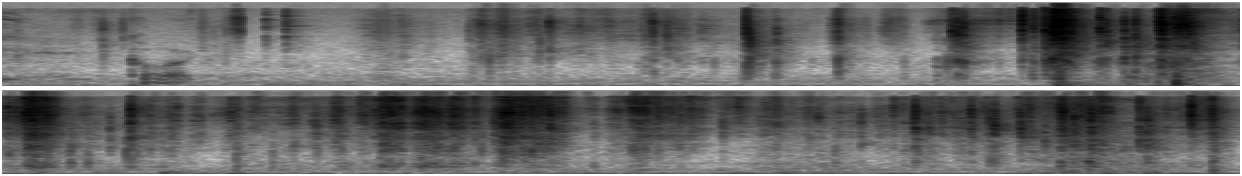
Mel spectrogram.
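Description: Trading card booster packs being torn open by hand, with crinkling foil wrappers and sharp ripping bursts coming in clusters, close and moderately loud.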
